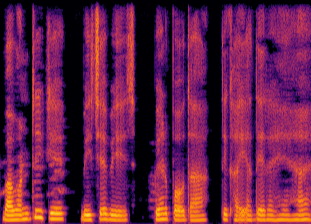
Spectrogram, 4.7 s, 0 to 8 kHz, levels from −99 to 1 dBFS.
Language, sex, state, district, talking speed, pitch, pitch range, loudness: Hindi, female, Jharkhand, Garhwa, 130 wpm, 170 Hz, 165-190 Hz, -20 LUFS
